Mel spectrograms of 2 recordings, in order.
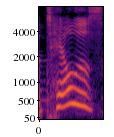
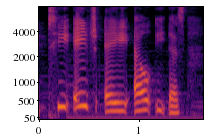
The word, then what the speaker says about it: Thales: Here, you can see the name. It's actually Thales. Then his name is like Thales or something. Thales of Miletus. I read it so wrong.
